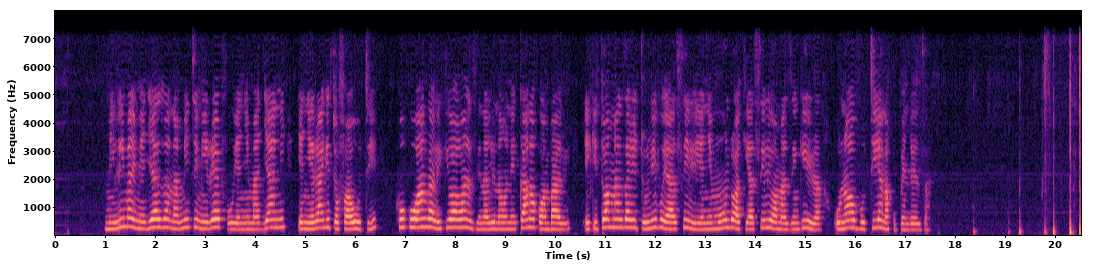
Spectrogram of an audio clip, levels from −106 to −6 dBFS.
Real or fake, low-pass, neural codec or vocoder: fake; 7.2 kHz; vocoder, 44.1 kHz, 128 mel bands every 512 samples, BigVGAN v2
